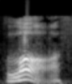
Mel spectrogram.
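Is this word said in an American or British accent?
British. It is said in a British accent. "英式读的是laugh"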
